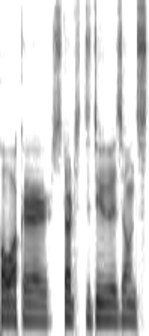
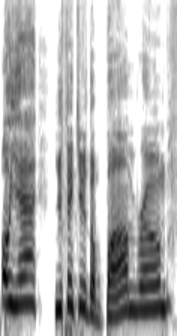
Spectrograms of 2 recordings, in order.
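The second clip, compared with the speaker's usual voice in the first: mock screaming outburst, loud and high-pitched; 8 semitones higher, 5 dB louder than usual. Retelling a film scene where a character yells: imitating Carter Verone screaming. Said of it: "he just screams at Tyrese".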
